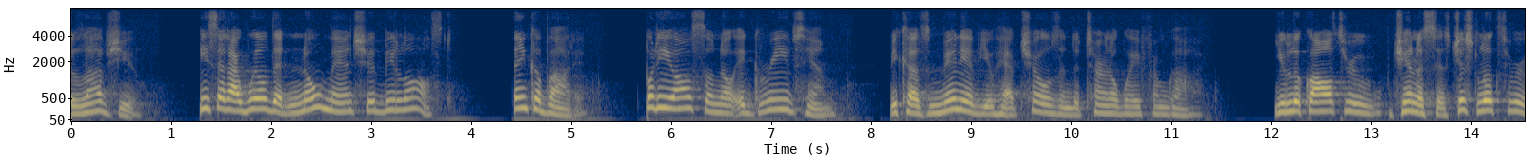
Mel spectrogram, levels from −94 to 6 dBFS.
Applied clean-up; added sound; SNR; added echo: none; none; none; none.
